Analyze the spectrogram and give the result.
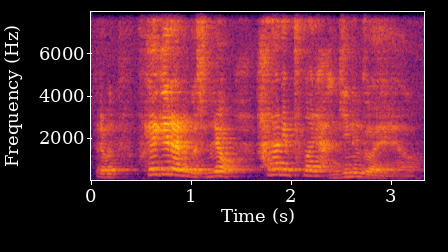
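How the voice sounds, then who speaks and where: High-voiced male pastor, echoey church. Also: wildly swooping pitch, quick pace, fairly bright tone, recorded from a distance. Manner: conversational preaching with acted-out family quotes. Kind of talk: sermon. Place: church sanctuary.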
